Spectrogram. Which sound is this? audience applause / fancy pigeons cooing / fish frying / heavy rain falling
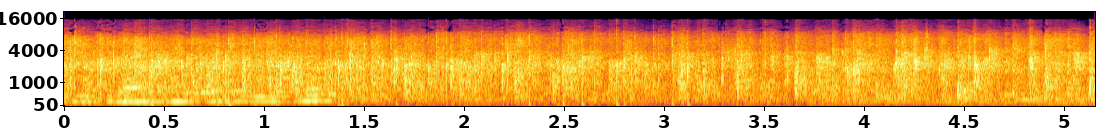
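audience applause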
